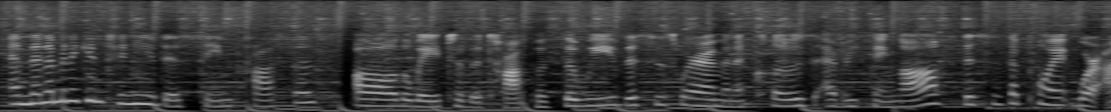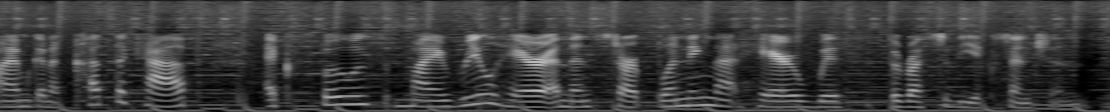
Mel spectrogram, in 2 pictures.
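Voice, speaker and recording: A woman talks through a hair tutorial in a relaxed, chatty voice-over, her voice a little raspy and tired from a cold. She sits at an ordinary middle pitch. Music plays clearly beneath her. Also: moderate pace. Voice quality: slightly raspy. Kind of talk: casual voice-over tutorial narration. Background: background music.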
